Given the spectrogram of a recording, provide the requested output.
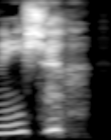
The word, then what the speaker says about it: niche: And yes, I pronounce it niche, not niche, like a crazy person who, I don't get that when people call it a niche. That's so weird to me. It's like, it's clearly niche.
